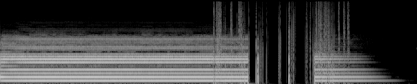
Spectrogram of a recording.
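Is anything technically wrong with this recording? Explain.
Yes. Intermittent contact between 2.13 and 3.49 s: a loose plug or cable breaks the connection, so the sound drops out for about 0.67 s with crackle at the edges, leaving faint hiss.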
